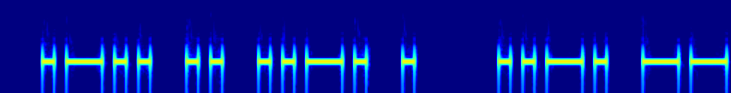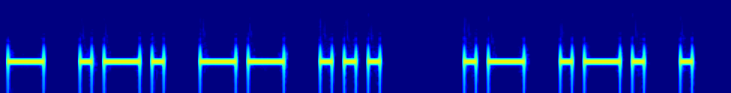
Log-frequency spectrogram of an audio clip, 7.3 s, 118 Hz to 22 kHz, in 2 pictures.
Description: Morse code, heard as a keyed tone, about 20 wpm, 700 Hz. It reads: LIFE FORMS ARE
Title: A Sound Of Thunder 20wpm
